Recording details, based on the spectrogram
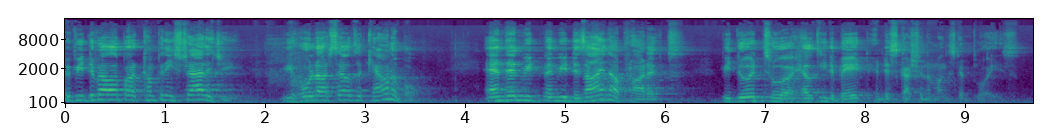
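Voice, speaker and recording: With lively intonation, a man talks at a fairly quick pace in a high pitch. Audible room echo and noticeable background noise are present. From immigrant to the US at 22. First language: not English. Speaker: company executive, lawyer. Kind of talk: welcome speech.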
